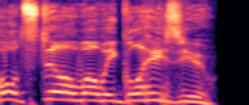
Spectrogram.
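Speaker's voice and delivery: loud, high shouting voice. Retelling what an attacker shouted while setting the speaker on fire: imitating someone shouting. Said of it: "one of them just shouts".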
